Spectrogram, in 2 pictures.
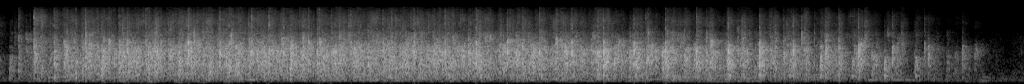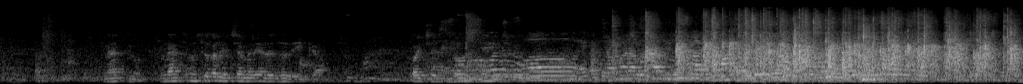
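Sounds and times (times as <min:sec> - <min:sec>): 
audience applause: 0:00.0 - 0:09.9, 0:16.1 - 0:20.4.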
